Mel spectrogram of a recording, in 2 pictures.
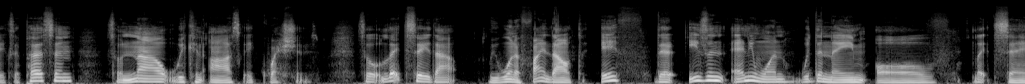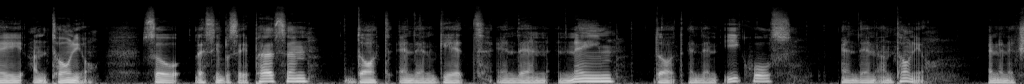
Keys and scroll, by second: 13.5 Return, 18.3 Return, 19.9 ctrl+shift+super+Return.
